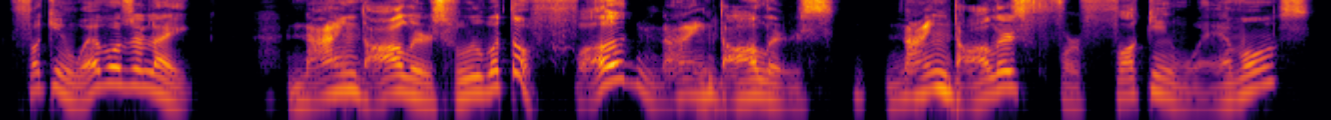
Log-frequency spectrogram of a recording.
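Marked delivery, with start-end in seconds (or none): 3.0-3.9 outraged. Real, not acted. Outrage at nine-dollar eggs. 3.9-8.2 incredulous. Real, not acted. Outrage at nine-dollar eggs.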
